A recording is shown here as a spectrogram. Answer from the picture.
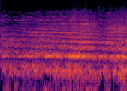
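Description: A long, steady horn-like tone with several overtones, slowly growing louder, over a low, uneven rumble.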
